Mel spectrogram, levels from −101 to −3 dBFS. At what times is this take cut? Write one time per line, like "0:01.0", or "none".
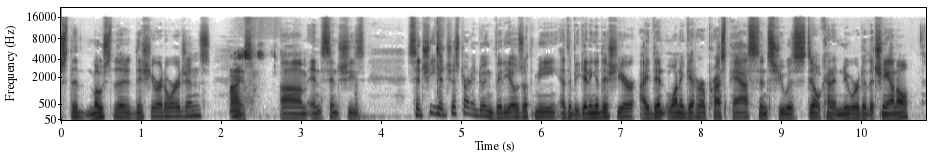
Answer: none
